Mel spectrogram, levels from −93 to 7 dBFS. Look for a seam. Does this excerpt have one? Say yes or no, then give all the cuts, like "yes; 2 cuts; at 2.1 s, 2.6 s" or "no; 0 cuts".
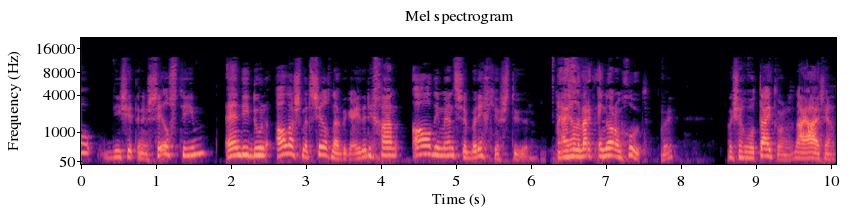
yes; 3 cuts; at 1.8 s, 6.2 s, 7.7 s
